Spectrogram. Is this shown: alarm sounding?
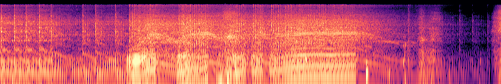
no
